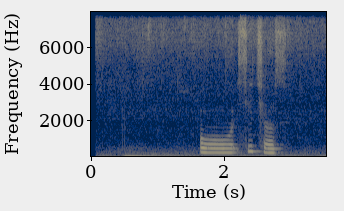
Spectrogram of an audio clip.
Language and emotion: Russian, neutral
